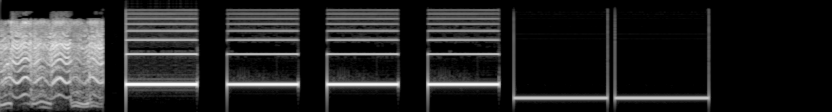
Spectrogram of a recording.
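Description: A warbling, wavering electronic sound cuts off about a second in. Then comes a test-card tone sequence: four beeps at one high pitch, about one a second, followed by a lower steady tone held for about two seconds with a brief break in it.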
